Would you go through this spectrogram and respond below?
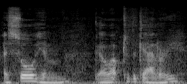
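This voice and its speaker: A man's voice: deep voice, sing-song, quick pace, a little mellow, a little hiss or hum, rough recording. An actor playing an anxious, agitated young male student in a radio drama. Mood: earnest recounting. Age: young adult.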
